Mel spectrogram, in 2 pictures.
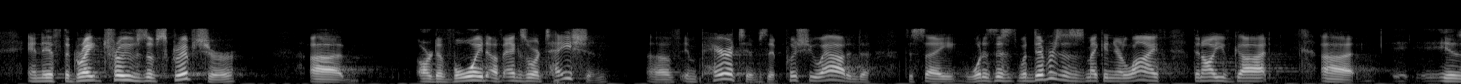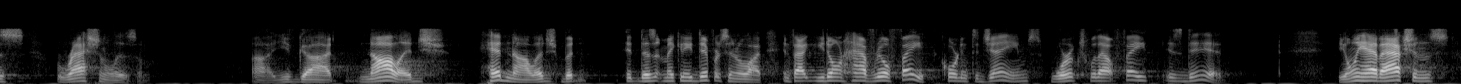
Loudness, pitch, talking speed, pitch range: -24 LUFS, 165 Hz, 150 wpm, 150-185 Hz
